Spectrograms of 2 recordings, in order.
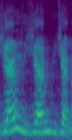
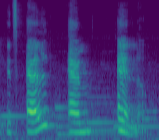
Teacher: make sure you don't say the y before saying these sounds.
